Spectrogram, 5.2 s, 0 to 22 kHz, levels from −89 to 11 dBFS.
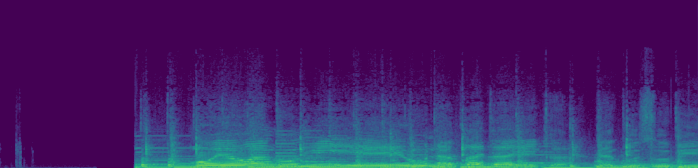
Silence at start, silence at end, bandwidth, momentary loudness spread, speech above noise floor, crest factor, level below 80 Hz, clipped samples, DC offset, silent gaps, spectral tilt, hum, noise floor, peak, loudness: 1 s; 0 s; 9.8 kHz; 7 LU; 58 dB; 14 dB; -30 dBFS; under 0.1%; under 0.1%; none; -8 dB/octave; none; -77 dBFS; -4 dBFS; -19 LUFS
